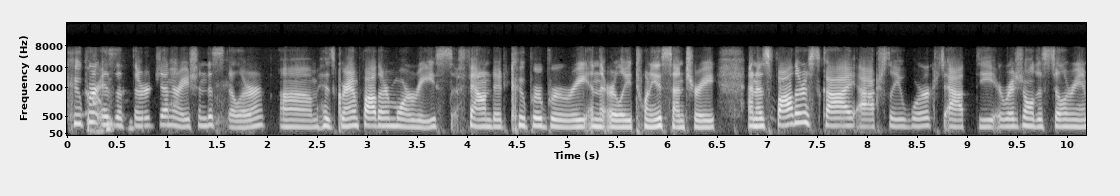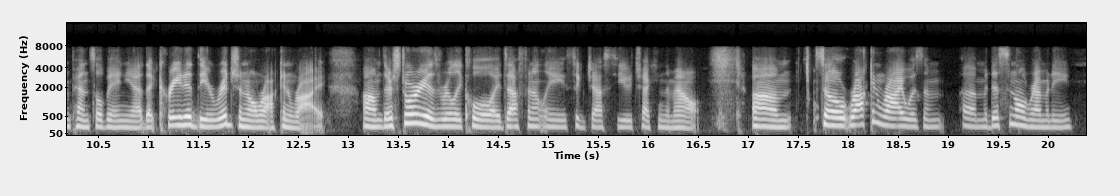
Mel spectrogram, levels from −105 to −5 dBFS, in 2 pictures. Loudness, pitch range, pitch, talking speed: -22 LUFS, 190-225 Hz, 200 Hz, 175 wpm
